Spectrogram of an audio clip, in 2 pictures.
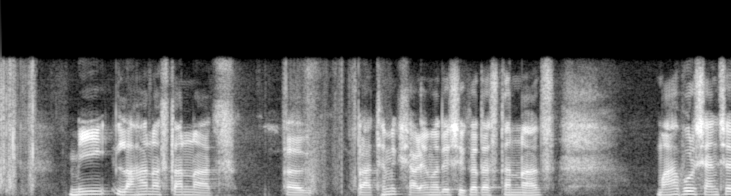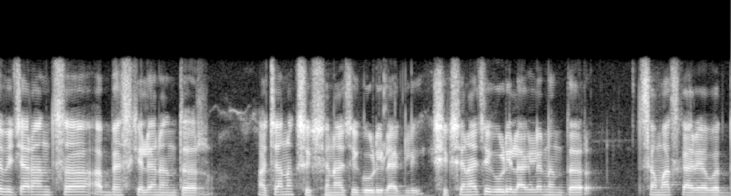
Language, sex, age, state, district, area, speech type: Marathi, male, 18-30, Maharashtra, Buldhana, rural, spontaneous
